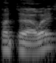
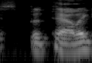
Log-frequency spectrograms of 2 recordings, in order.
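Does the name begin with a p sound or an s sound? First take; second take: p sound; s sound. First: The name begins with a p sound. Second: The name begins with an s sound. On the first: The speaker calls it wrong. "not Patali" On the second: The speaker calls it right. "Got to get that S in there"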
